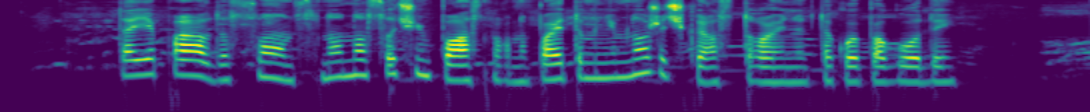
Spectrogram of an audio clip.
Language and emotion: Russian, sad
